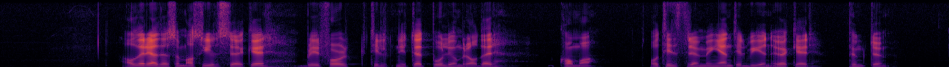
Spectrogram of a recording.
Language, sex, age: Norwegian, male, 41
